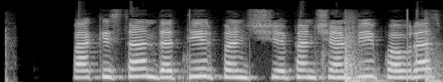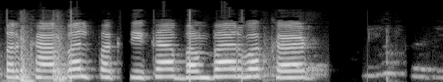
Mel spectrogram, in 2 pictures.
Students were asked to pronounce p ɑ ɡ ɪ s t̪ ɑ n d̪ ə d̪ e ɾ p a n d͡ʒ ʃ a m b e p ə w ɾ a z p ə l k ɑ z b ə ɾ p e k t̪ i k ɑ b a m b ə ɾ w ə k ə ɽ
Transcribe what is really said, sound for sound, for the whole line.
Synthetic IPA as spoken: p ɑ k ɪ s t̪ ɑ n d̪ ə t̪ e ɾ p a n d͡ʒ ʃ a m b e p ə w ɾ a z p ə ɾ k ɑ b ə l p a k t̪ i k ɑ b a m b ɑ ɾ w ə k ə ɽ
